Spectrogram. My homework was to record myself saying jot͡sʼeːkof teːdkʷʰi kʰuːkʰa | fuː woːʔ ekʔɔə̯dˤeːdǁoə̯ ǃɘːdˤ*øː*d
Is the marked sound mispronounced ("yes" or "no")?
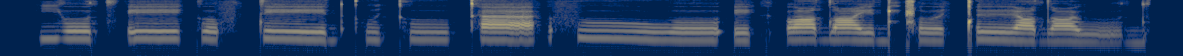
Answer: yes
